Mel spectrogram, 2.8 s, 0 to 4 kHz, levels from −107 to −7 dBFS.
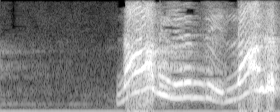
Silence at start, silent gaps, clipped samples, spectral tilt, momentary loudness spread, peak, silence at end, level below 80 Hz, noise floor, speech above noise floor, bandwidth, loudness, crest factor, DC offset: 1.15 s; none; 9%; -7 dB/octave; 10 LU; 0 dBFS; 0 s; -42 dBFS; -53 dBFS; 47 dB; 4 kHz; -6 LUFS; 8 dB; 1%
